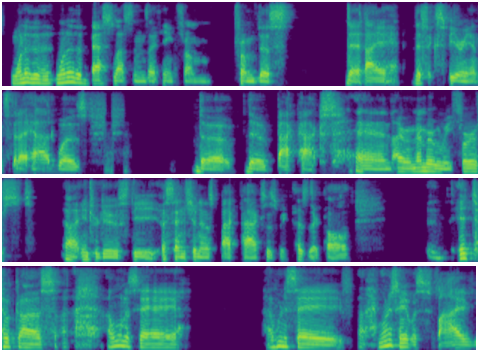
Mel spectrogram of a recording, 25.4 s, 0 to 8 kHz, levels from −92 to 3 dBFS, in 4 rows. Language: English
